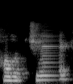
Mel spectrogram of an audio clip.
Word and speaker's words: Holowczyk: I was born Holozak, or it's pronounced Holowczyk in Polish, on the 28th of October 1969 in Sydney, Australia.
